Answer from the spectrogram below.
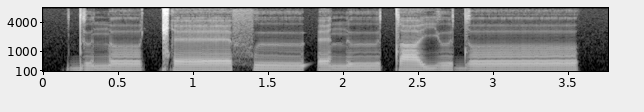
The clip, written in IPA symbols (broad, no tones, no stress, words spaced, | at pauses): dɯnɤːǁɛː fɯː ʔɛnɯːta jɯdɤː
